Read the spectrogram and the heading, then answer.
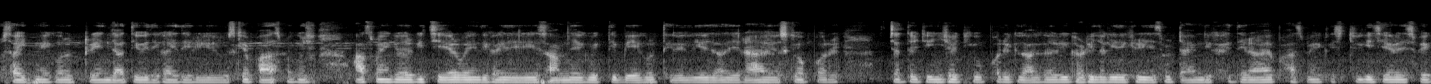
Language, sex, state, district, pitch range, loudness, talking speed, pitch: Hindi, male, Andhra Pradesh, Guntur, 105-110 Hz, -18 LUFS, 265 wpm, 105 Hz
